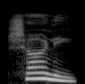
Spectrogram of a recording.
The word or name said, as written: ಶಾಳ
